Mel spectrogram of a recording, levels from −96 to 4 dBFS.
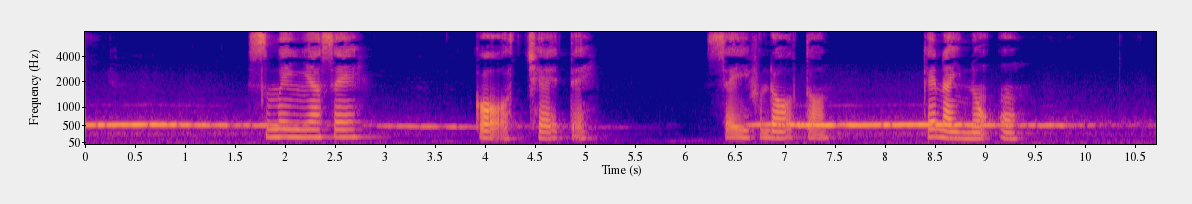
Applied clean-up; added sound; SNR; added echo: none; Wind; 0 dB; none.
